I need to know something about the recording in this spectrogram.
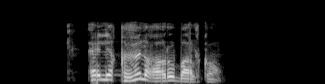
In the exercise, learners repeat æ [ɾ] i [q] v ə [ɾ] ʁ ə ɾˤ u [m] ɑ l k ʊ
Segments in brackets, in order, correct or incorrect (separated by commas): incorrect, correct, incorrect, incorrect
